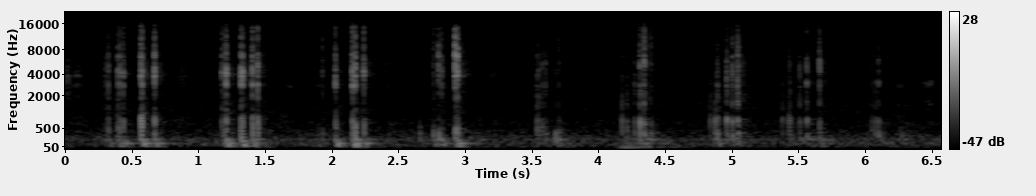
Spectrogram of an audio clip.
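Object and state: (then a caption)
Cardboard phone box tapped. Fingernails tap on the lid of a small, hollow, closed white cardboard iPhone box, then fingers grip and scratch its sides. The result is clusters of quiet, dry, bright clicks and scratchy rustles in an irregular rhythm, each dying away almost instantly.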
